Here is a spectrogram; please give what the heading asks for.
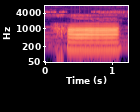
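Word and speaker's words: خ: इस लेटर को कैसे मोटा किया जाता है? इसको लिप्स कर्व करके इसका मखरज अदा किया जाता है, लेकिन लिप्स को कर्व इतना नहीं करना कि वो सर्कल हो जाए, इसलिए लिप्स को थोड़ा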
